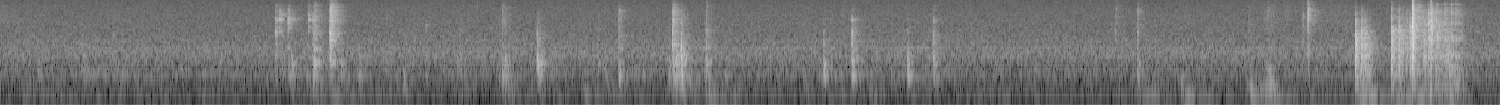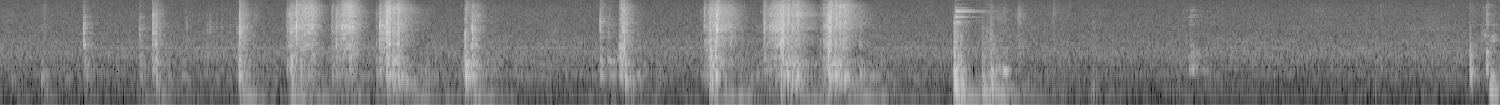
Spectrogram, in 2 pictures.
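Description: Cordless drill-driver driving screws in a few short bursts through the middle and latter part, among scattered clicks of screws and small parts being handled.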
